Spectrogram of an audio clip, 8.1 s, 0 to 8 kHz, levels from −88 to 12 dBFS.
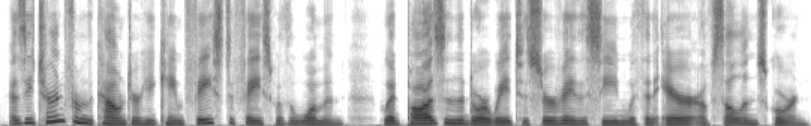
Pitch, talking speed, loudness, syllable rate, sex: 185 Hz, 220 wpm, -19 LUFS, 5.0 syllables/s, female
